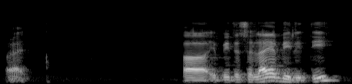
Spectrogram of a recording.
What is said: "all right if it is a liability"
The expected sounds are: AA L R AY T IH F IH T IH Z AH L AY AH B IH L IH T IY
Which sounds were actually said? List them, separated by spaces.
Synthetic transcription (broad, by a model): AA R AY T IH P IH T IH S AH L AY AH B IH L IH T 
